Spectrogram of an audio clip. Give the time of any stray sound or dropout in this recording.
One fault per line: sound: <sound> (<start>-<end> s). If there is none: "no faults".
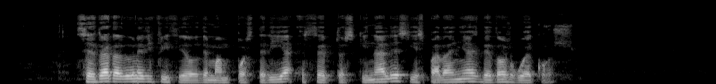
no faults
